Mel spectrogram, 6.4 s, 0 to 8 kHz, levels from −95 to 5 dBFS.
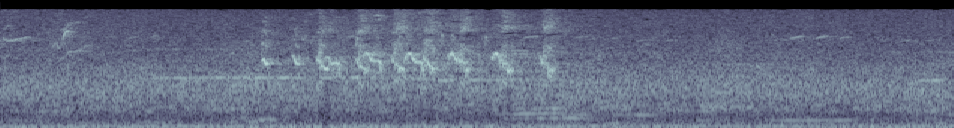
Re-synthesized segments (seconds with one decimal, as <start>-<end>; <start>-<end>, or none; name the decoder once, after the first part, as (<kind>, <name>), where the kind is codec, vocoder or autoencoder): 1.2-3.1 (vocoder, BigVGAN v2); 4.5-5.1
